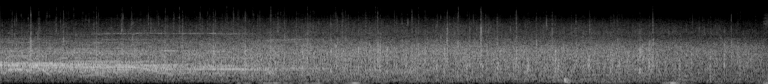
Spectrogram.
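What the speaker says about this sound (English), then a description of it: "One more rousing round of applause for this absolutely great band and for our soloists." Rousing applause for a band and its soloists at a university baccalaureate service, a large crowd clapping in a sustained, even roar that slowly tapers toward the end.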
